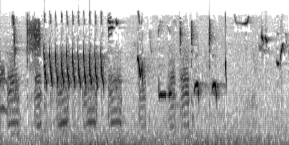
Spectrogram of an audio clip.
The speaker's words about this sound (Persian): پرنده مرغ مینا، پرنده بسیار قشنگ و مقبول است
